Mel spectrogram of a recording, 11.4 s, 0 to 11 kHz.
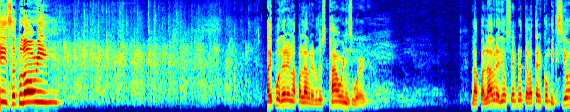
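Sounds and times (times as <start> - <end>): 
church congregation applauding: 0.0 - 5.9
speech: 0.2 - 1.1, 5.3 - 7.6, 9.4 - 11.4.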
